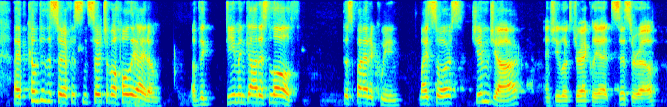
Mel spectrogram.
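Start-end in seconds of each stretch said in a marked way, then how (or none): 0.2-7.8 higher put-on condescending lady voice. Speaker voices a character addressing the group, in a lady voice. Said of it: "This is my lady voice".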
